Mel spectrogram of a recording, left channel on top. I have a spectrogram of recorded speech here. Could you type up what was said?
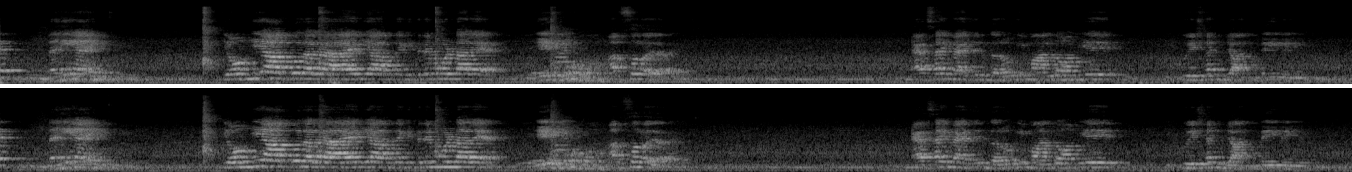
नहीं आएंगी, क्योंकि आपको लग रहा है कि आपने कितने मोल डाले हैं? 1 मोल। अब सुनो जरा, ऐसा इमेजिन करो कि मान लो हम ये इक्वेशन जानते ही नहीं।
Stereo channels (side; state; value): both; normal; correlation 0.02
